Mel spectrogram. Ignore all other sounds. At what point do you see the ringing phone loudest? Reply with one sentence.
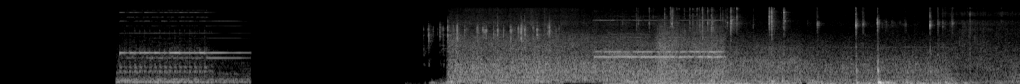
The volume of the ringing phone peaks at 7 seconds.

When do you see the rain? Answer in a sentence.
The rain can be heard from 4.5 to 10.1 s.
